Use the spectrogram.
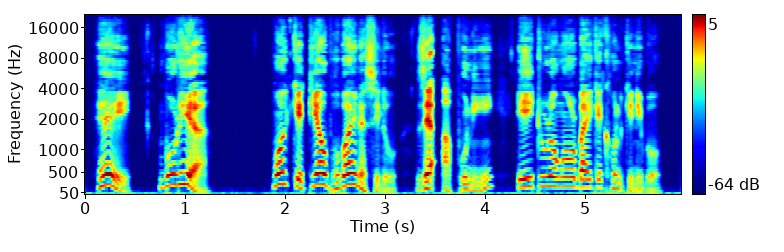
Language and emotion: Assamese, surprised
